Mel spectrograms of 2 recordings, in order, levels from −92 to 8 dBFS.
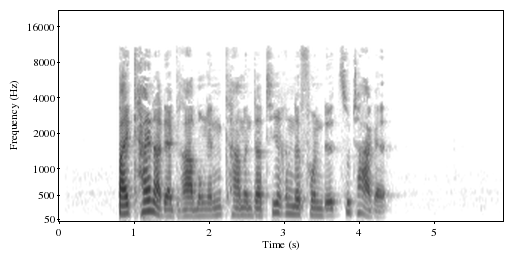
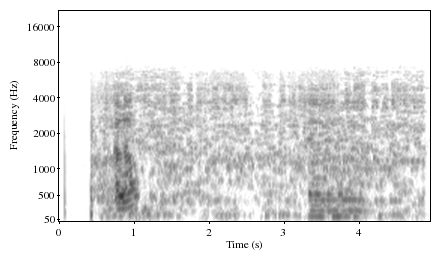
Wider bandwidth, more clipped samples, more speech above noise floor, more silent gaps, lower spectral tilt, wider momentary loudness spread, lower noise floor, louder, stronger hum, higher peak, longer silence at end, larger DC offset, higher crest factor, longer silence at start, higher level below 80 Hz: first, 11 kHz vs 7 kHz; neither; first, 60 dB vs 22 dB; neither; about the same, -5.5 dB/octave vs -5.5 dB/octave; second, 13 LU vs 25 LU; first, -84 dBFS vs -53 dBFS; first, -25 LUFS vs -31 LUFS; neither; first, -2 dBFS vs -10 dBFS; first, 1.6 s vs 0.1 s; neither; about the same, 24 dB vs 24 dB; first, 0.8 s vs 0.4 s; second, -78 dBFS vs -68 dBFS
